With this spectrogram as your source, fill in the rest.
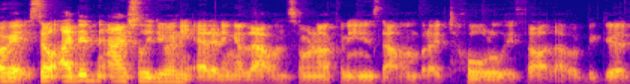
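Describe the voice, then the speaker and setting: A man with a Canadian accent at a fairly quick pace. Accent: Canadian, self-described as weird. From Canada. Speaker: online marketing coach. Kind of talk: screen-share tutorial. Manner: casual, filler-heavy.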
